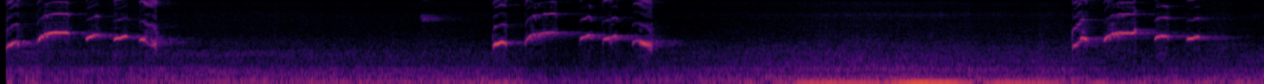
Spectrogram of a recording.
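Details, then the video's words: Caged orange-headed thrush in moult, described as very vocal and never quiet, sings three bursts of clear, rising whistled phrases with high chirpy notes, separated by pauses, over a steady low rumble of traffic. "Burung Anis Merah Mabung Gacor Tidak Mau Diem"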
